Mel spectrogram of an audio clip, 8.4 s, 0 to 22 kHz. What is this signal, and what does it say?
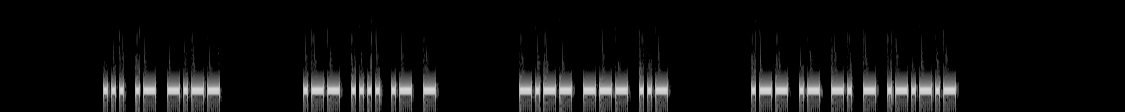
Morse code, heard as a keyed tone, about 40 wpm, 700 Hz. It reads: SAY WHAT YOU WANT.
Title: 3x Word-Spacing - Sentences from Top 200 Words - 40wpm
